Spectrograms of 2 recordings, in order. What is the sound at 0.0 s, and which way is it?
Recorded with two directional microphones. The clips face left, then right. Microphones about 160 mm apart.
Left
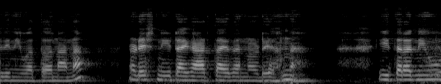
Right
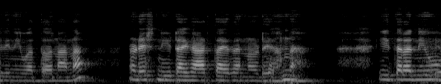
A woman's voice, 15° left (ahead or behind).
